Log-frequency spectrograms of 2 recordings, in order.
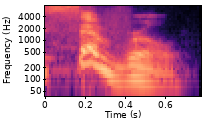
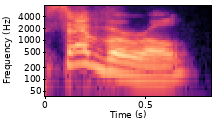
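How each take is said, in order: First: The word is squeezed into two syllables. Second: The word is said with three full syllables. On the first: "they just say several" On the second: "Most people don't say several"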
